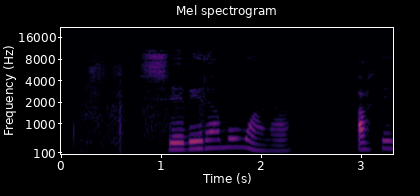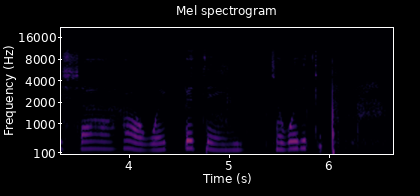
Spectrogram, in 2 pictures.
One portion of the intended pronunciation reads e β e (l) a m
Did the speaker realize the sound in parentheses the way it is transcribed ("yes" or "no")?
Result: no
